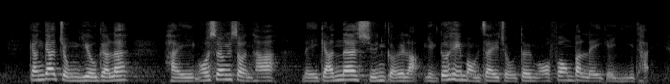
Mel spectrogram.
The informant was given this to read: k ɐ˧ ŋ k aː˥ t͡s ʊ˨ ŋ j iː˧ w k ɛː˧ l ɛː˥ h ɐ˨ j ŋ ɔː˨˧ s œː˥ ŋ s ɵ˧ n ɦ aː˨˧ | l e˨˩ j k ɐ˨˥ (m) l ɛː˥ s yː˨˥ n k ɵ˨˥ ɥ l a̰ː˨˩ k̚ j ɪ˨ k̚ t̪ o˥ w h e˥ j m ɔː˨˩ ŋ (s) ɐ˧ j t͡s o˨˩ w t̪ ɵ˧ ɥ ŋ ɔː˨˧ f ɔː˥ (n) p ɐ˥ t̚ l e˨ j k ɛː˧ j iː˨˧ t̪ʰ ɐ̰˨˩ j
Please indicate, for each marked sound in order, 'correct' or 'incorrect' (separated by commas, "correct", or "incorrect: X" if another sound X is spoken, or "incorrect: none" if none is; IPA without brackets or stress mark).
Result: incorrect: n, incorrect: t͡s, incorrect: ŋ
